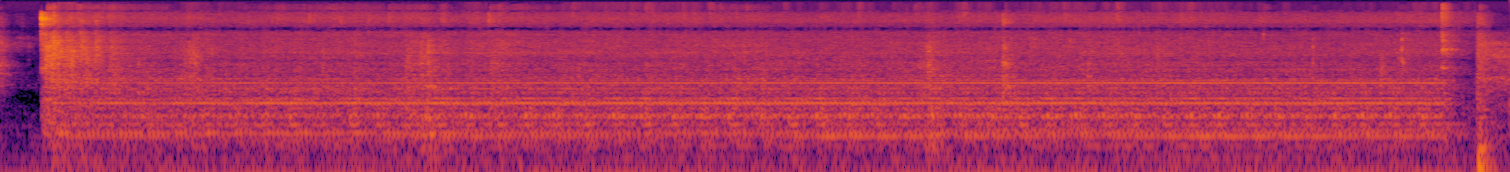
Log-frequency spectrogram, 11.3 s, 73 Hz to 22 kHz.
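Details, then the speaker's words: 2010 Chamberlain Whisper Drive 248739 1/2 HP belt-drive garage door opener, AC motor, running down: smooth quiet hum with faint even whine for about ten seconds, soft stop thump; normal operation. "Yeah, and this thing is unbelievably quiet. Most of them are pretty quiet. I lucked out and got a really quiet one."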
